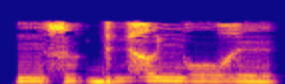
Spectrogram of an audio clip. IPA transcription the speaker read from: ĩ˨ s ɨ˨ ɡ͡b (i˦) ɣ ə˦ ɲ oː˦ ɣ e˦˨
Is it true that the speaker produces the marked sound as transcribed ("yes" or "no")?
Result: no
